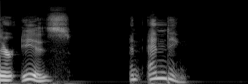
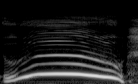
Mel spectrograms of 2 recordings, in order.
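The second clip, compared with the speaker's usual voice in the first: long, high rising-then-falling "ooh"; intrigued ooh; 12 semitones higher, 3 dB louder than usual. Real, not acted. Host reacting to a viewer's theory about Randy, intrigued.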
